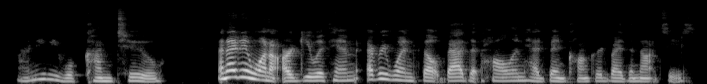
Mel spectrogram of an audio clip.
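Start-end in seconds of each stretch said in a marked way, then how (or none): 0.2-1.7 quiet, soft, hushed voice. A narrator reads a character's reply in a wartime conversation; said quietly. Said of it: "Henrique said quietly".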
